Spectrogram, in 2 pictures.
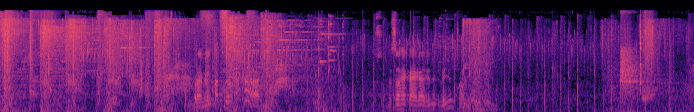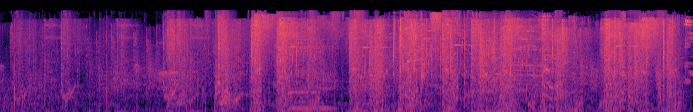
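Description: Weapons clash and magic blasts crackle rapidly in a game fight.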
